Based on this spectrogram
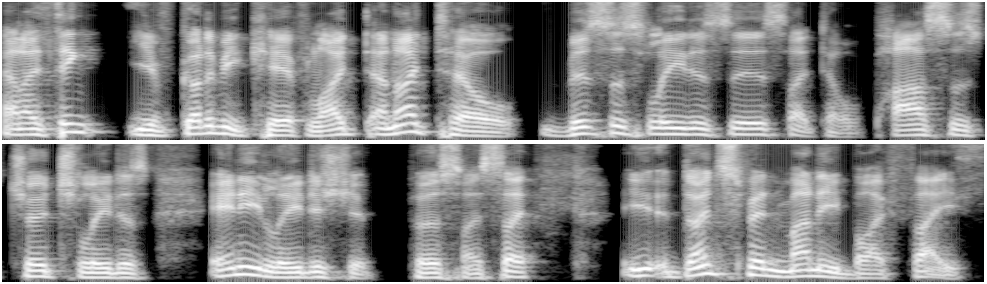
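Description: Lively intonation comes at a moderate pace in a dry, close sound with no echo over a quiet background. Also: man, medium pitch for a man. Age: 70s. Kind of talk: interview.

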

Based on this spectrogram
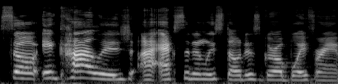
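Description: In a raised, projected voice, a woman with an American accent speaks at a high pitch and a fairly quick pace with lively intonation. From Texas. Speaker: comedian and podcast host. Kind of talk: casual chat.

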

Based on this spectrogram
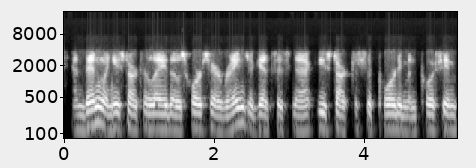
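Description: A man with a normal speaking voice and an American accent talks at a medium pitch and a moderate pace. His intonation is fairly even, with hardly any pauses. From Northern California (Eureka). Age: 50s. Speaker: horse trainer and clinician. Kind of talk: interview. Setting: remote interview, on the line.

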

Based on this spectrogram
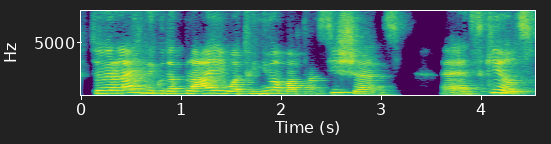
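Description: A woman's fairly high voice in an Italian accent, moderately paced, with ordinary pitch variation and audible room echo. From Italy. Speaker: startup founder and CEO. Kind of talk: podcast interview.

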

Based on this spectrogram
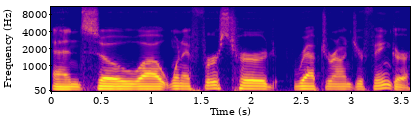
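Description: In a dry, close recording with no echo, a man with a fairly low pitch talks at a moderate pace in an unremarkable speaking voice. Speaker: journalism professor and author. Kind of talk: casual chat.

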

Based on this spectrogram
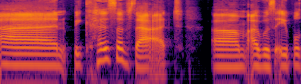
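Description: A woman's voice, recorded dry and close with no echo, against a perfectly silent background on a very clean recording. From South Africa, Eastern Cape and Cape Town. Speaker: curator and artist. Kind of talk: interview conversation. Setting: studio.

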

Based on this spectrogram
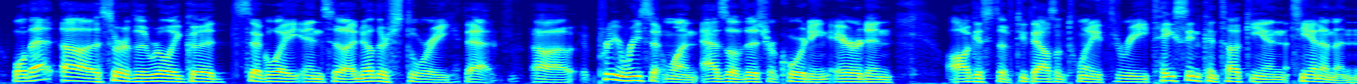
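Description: With an American accent, a man talks at a moderate pace in a normal speaking voice, his fairly low pitch showing ordinary variation over a very clean recording with a silent background. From North Carolina. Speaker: podcast host. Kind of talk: interview conversation; scripted narration.

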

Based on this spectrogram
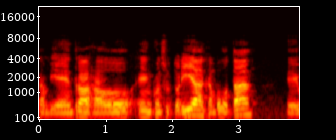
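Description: A man with a Cali Colombian accent, medium pitch and ordinary pitch variation. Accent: Cali (valluno) Colombian. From Colombia, Cali. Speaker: urban transport planner. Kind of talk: casual interview.

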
